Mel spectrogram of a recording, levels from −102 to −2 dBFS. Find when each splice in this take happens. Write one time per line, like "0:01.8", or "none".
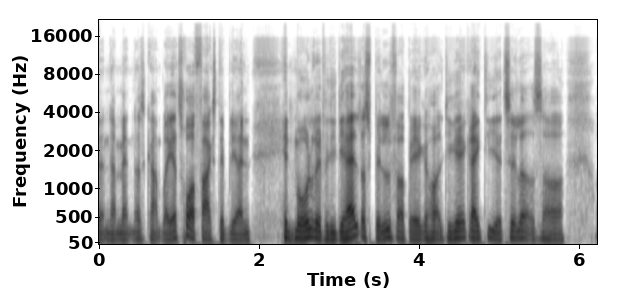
0:02.3
0:02.8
